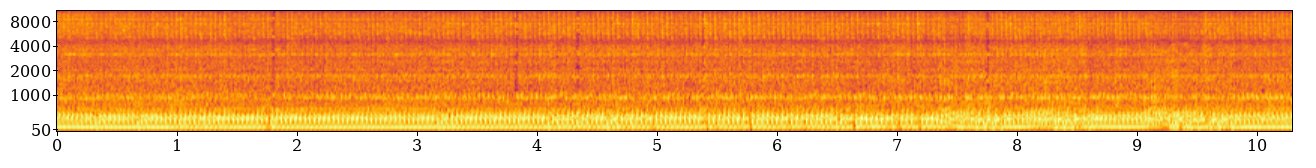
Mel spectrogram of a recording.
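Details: Old Honda ATC 200X three-wheeler, revived after sitting for years, idling with a steady, even single-cylinder beat and no misses or knocks; it smoked a bit on first fire-up, cause unknown, but now sounds healthy.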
